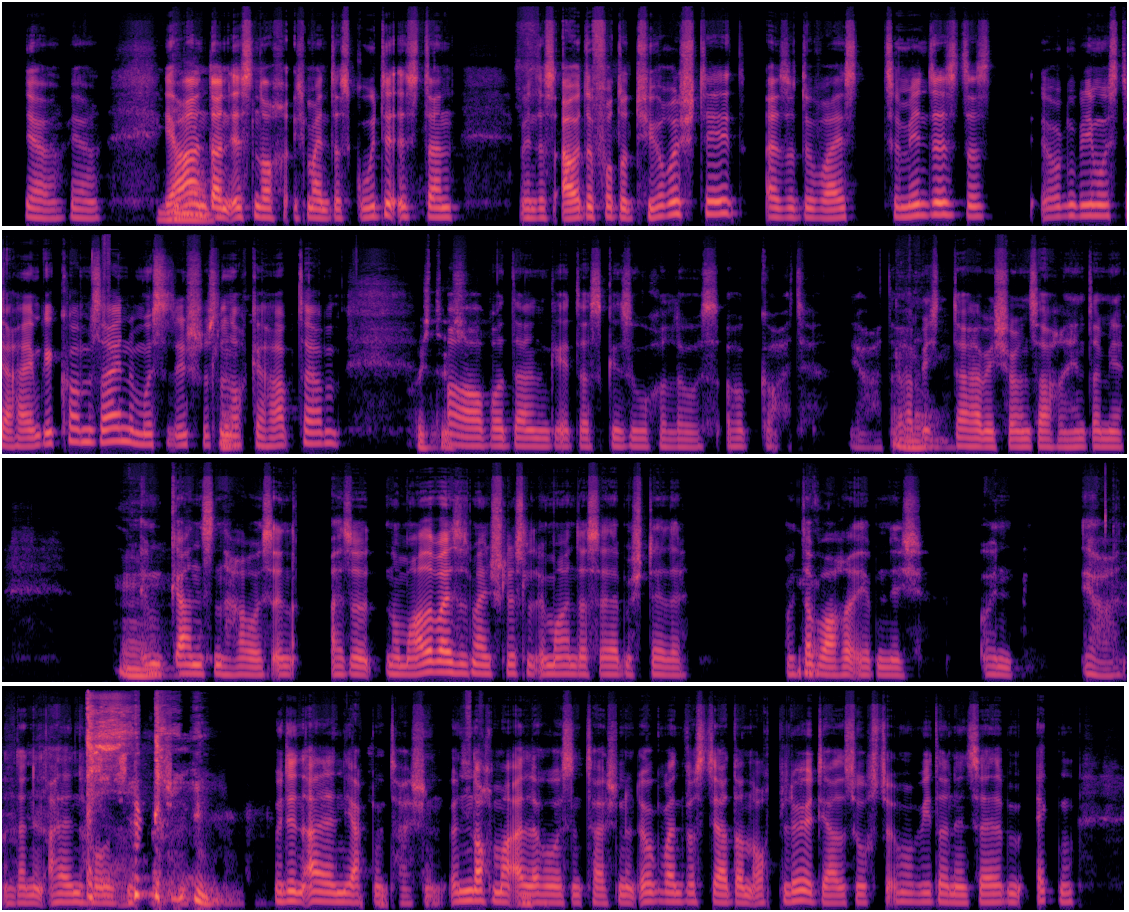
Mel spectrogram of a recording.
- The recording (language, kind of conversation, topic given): German, unstructured, Wie würdest du das Rätsel um einen verlorenen Schlüssel lösen?
- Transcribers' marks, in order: other background noise; unintelligible speech; cough; unintelligible speech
